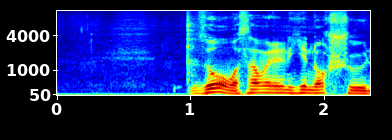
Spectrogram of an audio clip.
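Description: A man speaks calmly and close into a headset microphone.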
